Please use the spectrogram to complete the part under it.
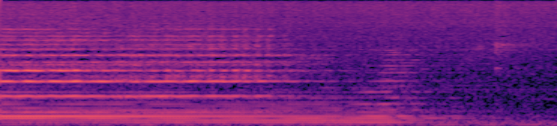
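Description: A viola and a piano hold a final chord that fades out.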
